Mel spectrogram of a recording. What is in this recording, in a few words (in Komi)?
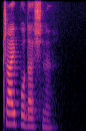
"тшайподасьны", Komi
